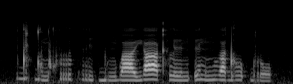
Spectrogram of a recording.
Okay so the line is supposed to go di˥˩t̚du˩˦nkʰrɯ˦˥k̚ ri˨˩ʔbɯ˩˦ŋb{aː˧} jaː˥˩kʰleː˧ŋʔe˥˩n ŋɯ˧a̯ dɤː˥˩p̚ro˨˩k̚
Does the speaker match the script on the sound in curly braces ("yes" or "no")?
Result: yes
